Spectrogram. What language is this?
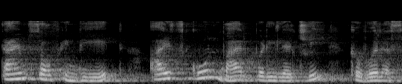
Konkani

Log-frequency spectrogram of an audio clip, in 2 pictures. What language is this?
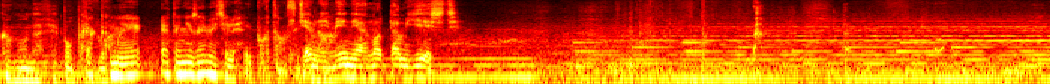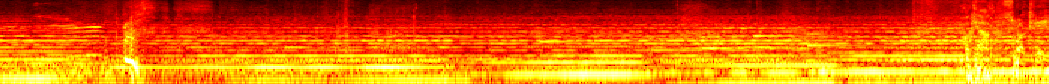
Russian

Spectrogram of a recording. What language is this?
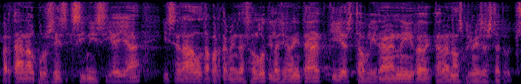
Catalan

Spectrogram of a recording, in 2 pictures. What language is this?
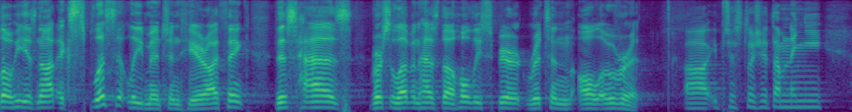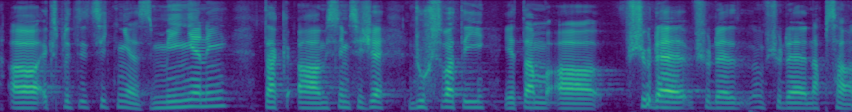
Czech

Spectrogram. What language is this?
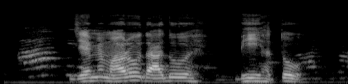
Loarki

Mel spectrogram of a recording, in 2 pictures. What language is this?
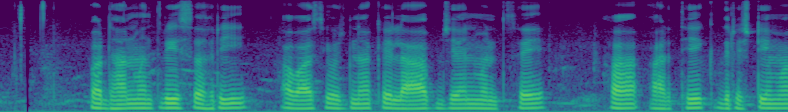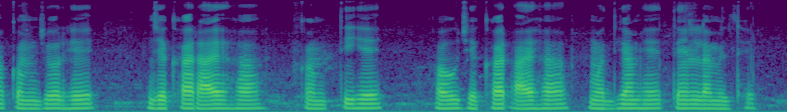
Chhattisgarhi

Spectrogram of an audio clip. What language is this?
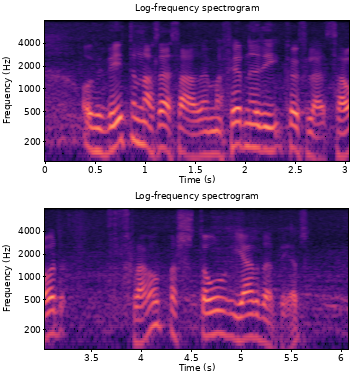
Icelandic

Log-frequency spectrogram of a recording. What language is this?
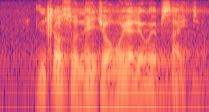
Zulu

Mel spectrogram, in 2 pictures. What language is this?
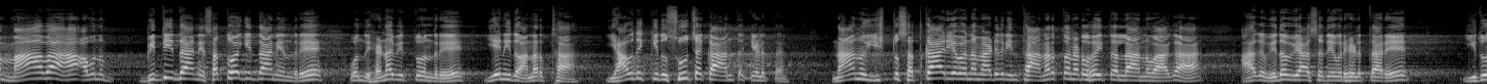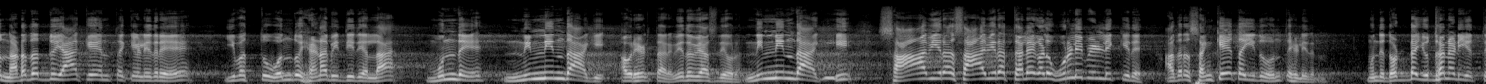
Kannada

